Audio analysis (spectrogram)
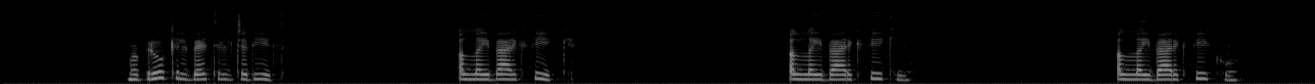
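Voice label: greet new house, arabic, Jordanian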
